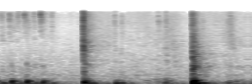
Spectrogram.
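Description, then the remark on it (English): Computer keyboard typing while writing code, including pressing Control+Period: soft, quick keystrokes tapping in an uneven rhythm, with two sharper, louder key presses standing out. No voices are heard. “And let me go ahead and hit control period on my keyboard.”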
